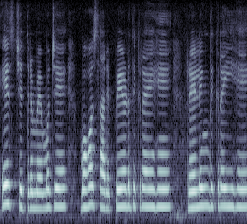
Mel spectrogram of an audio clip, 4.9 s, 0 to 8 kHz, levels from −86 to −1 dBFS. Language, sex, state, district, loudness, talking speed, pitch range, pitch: Hindi, female, Madhya Pradesh, Bhopal, -16 LUFS, 170 wpm, 230-245 Hz, 235 Hz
